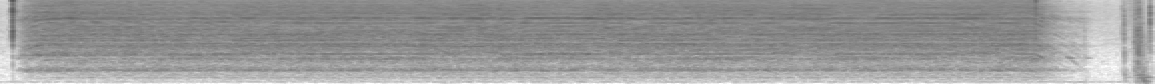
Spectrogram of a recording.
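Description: Hair dryer drying Couture Teal Chalkology chalk paste over whitewash, a steady close whir that runs unbroken for about ten seconds before switching off.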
